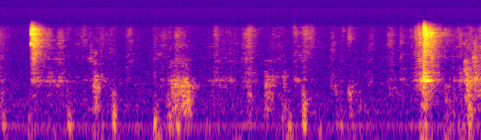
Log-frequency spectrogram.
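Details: Forty-seven-day-old West Highland White Terrier puppies indoors after an outdoor break: scattered short whimpers and small yelps among knocks and clicks, with a steady low hum underneath.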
